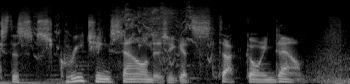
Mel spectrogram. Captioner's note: screeching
